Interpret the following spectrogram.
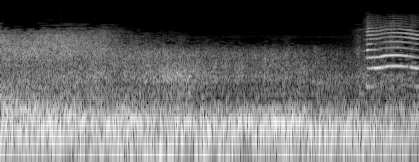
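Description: Loud, continuous rumble and crash of a stone stadium collapsing, with rock breaking and falling as an anime sound effect. The sound grows slightly duller as it goes on.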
